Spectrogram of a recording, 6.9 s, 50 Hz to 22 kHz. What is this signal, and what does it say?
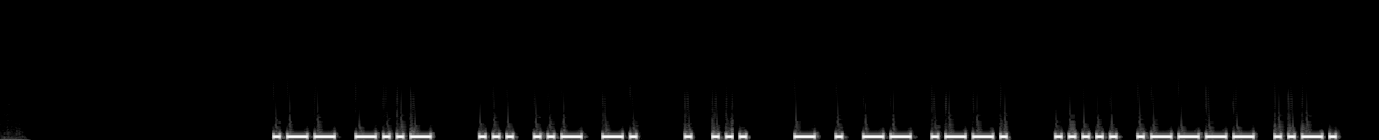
Morse code, heard as a keyed tone, about 36 wpm, 700 Hz. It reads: WX SUN ES TEMP 51F
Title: Practice QSO - Exchange 2 - Info - 35wpm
